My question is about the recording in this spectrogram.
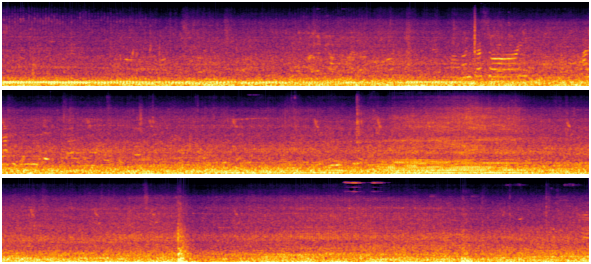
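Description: Busy street traffic: vehicle engines idling and passing, with a steady low hum that is strongest at first and a swell of noise as a vehicle goes by a little past the middle. Snatches of passers-by talking, and one sharp knock about twenty seconds in.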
